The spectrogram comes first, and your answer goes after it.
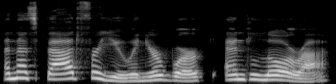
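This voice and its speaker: A woman voicing a caring, gently scolding nanny in a narrated story, with an earnest, advising manner. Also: mid-range voice, expressive, slow pace.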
